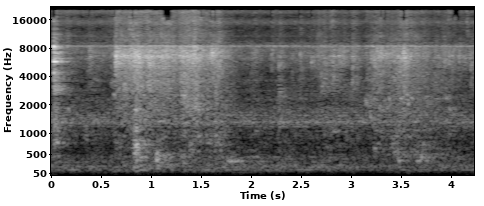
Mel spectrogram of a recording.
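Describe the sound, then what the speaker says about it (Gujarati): Water poured from a vessel into a large pot of dal being cooked for tiffin orders, giving a steady, moderately loud splashing and gurgling pour that lasts a few seconds with faint clinks of metal. "તો ચાલો થોડુંક એટલું પાણી નાખશું આપણે એમાં"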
